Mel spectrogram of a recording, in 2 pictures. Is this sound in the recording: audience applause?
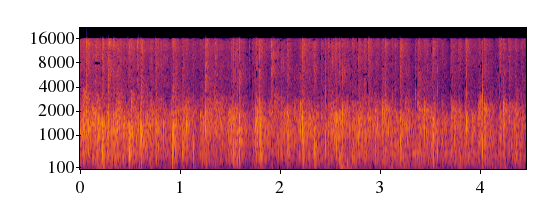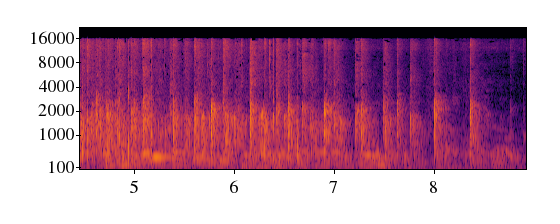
yes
